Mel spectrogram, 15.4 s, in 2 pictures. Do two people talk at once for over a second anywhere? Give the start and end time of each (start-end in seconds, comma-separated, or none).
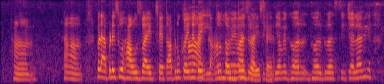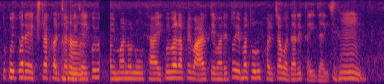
3.7-5.3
